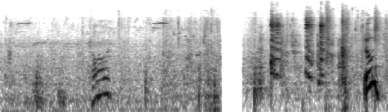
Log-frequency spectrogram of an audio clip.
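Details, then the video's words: Siberian Husky named Nook at home, telling off its owner: brief rising and falling woo-woo vocal slides around the middle, then a run of loud broadband bursts and a final upward yelp, with a person speaking and laughing nearby. "HUSKY at HOME ~ Nook TALKING, shouting"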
